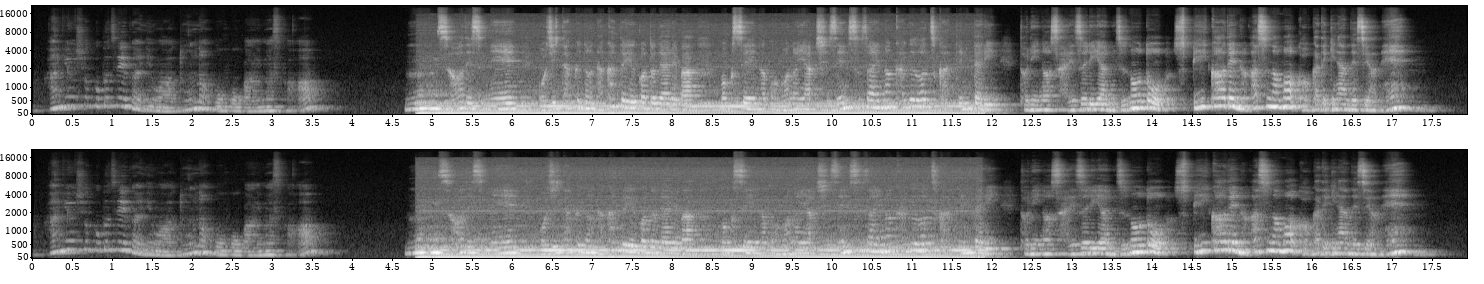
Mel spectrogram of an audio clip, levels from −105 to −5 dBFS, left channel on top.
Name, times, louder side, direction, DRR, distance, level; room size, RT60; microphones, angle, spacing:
voice 1, 0.2-3.5 16.8-17.4, equal, 5° left, -2 dB, 0.5 m, -36 dB
voice 2, 4.7-6.1 6.3-12.0 12.4-17.2, left 1 dB, 90° left, 3 dB, 0.6 m, -22 dB
sound 1, 4.8-11.9, right 1 dB, 55° right, 0.7 m, -20 dB
2.4 x 2.2 x 3.2 m, 0.65 s
head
